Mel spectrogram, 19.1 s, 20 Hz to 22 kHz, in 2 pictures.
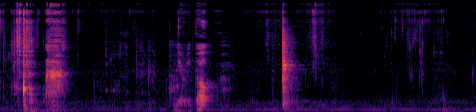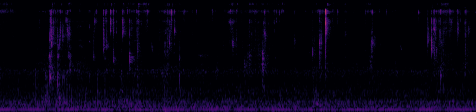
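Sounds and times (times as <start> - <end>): wet squelches and drips: 4.9 - 19.0.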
